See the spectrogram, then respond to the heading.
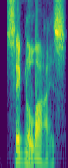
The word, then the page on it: signalize: American English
